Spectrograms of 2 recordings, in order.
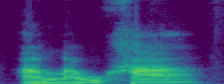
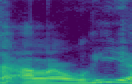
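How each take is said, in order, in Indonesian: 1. Kata ini berakhir dengan vokal a. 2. Kata ini berakhir dengan vokal i. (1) "ini yang benar al-lauha" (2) "kalau pertama dibaca al-lauhi"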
